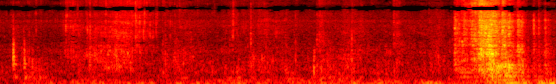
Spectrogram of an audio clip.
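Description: A shovel scraping and scooping wet concrete on the wooden bed of a tractor trailer, with a louder rough scrape about three and a half seconds in.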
